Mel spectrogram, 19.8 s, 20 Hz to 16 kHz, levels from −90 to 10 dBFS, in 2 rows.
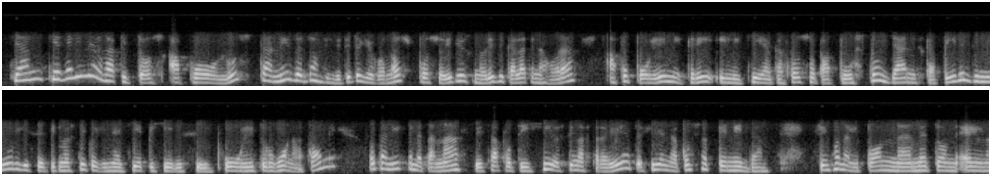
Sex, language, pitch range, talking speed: female, Greek, 175-240 Hz, 160 wpm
